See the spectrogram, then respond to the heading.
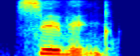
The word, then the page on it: saving: Indian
